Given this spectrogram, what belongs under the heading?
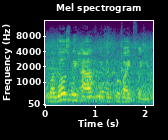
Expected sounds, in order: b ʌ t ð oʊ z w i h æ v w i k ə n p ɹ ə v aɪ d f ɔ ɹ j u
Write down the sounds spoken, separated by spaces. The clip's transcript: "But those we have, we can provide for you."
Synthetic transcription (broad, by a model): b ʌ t ð oʊ z w i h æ v w i k ə n p ɹ ə v aɪ d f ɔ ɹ j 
